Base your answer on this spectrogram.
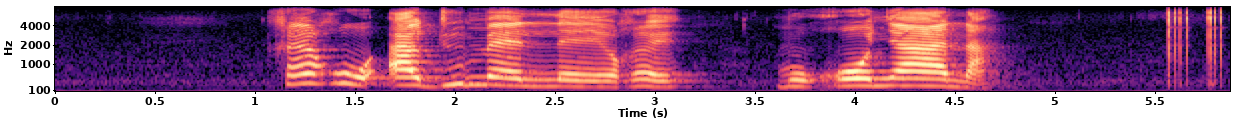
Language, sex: Northern Sotho, female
